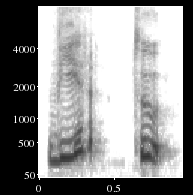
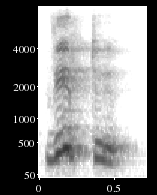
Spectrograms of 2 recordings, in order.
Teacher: Virtù e l'accento sulla U. Sulla U, sulla vocale finale. Quindi accento sulla U, virtù. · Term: tronca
